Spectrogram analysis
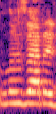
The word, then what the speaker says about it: Lozada: junk from china india yeah so we're at lazada jewelry right that's how you say it lose out of jewelry who do we have here erica hello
